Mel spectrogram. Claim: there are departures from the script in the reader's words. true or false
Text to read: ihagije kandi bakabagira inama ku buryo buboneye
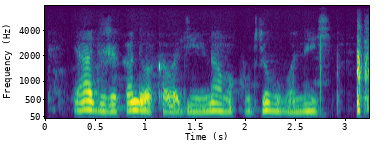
false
